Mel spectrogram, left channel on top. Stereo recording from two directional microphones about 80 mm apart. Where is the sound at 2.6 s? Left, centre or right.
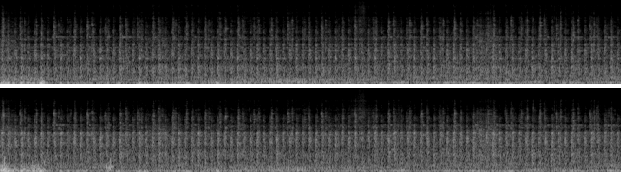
Left.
